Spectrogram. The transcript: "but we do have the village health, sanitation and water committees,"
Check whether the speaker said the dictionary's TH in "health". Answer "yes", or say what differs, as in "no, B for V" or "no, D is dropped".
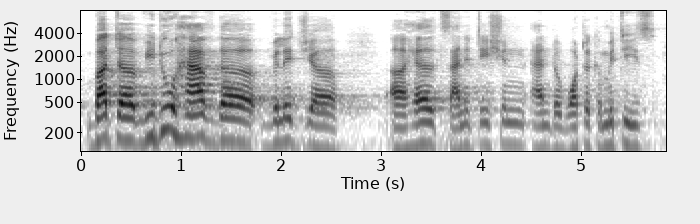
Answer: no, T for TH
